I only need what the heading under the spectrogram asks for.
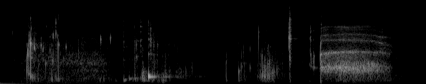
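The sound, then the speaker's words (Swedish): Drinking a Norrlands ljus non-alcoholic organic beer: wet, squishy clicks and gulping noises come in irregular bursts, followed by a longer, louder, breathy rush of sound near the end before it goes quiet. “Ta en, eh, testa ta en, en eh, Norrlands ljus. Alkoholfri ekologisk.”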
